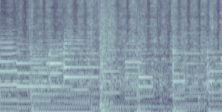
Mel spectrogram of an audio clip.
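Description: A soft chalk pastel stick rubbed across paper, laying down a colour swatch, with background music playing over it.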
